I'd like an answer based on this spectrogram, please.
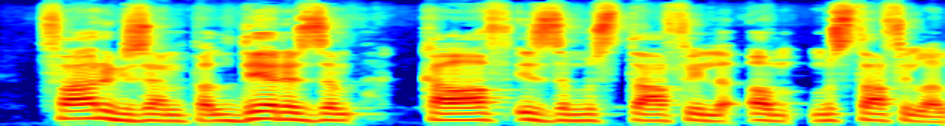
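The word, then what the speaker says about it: كاف: So, kaf alif zabar ka.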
